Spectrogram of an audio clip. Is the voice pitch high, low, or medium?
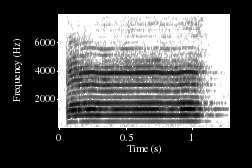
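high. The vowel is held at a high pitch. "Now we're going to do a high pitch"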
